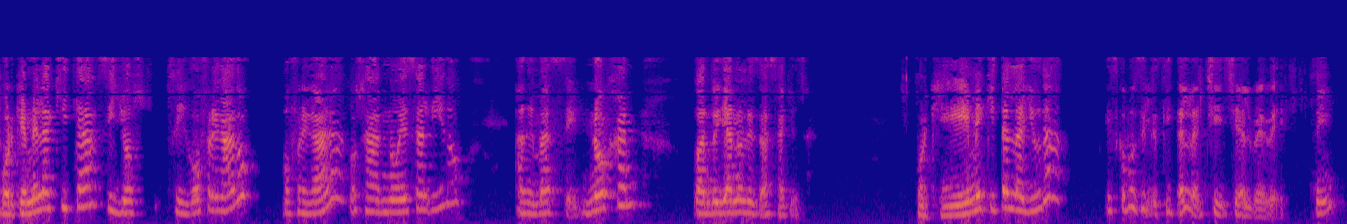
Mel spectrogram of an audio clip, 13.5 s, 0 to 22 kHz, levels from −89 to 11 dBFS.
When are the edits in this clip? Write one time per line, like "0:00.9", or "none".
0:05.1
